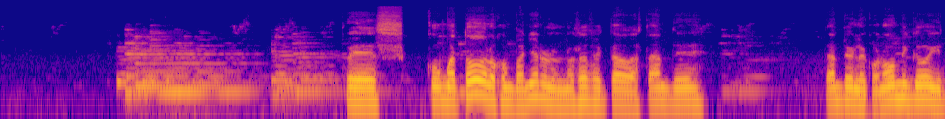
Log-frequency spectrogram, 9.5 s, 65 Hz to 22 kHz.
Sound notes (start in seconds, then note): 1.1 dramatic music; 3.4 speaking in foreign language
